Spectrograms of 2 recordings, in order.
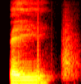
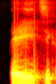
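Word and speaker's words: basic: 자, 미순들 이렇게 발음 아이디아. 아이디어 아니에요. 아이디아. 베이식. 알겠어요? 만약에 여기 내가 베이직이라고 말했다. 바꿔 말할게요. 한 번도 외국인이랑 대해본 적 없어요. 그죠? 베이직 아닙니다.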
